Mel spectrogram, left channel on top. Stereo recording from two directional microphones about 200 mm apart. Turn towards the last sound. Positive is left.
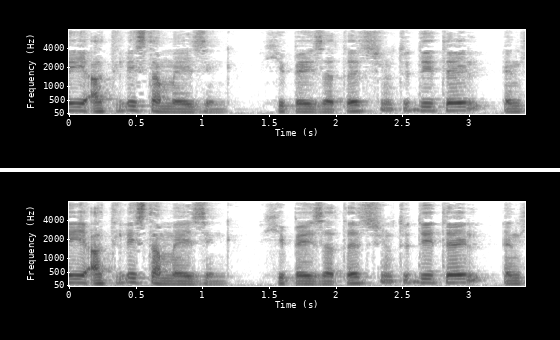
turn(degrees=-20)  # may be behind; listen again after turning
